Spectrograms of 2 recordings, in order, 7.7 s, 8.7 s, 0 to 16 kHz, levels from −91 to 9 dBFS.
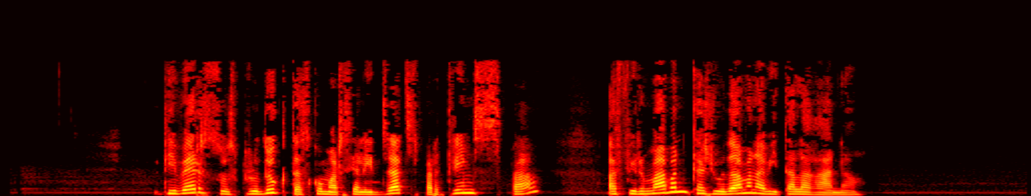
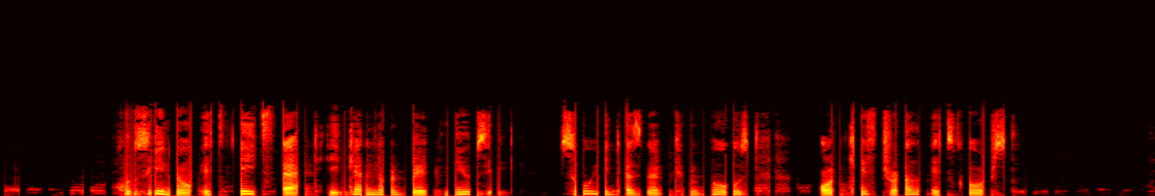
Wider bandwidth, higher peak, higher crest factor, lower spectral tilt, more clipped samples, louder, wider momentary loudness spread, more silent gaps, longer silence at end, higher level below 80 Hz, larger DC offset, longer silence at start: first, 11.5 kHz vs 7.8 kHz; about the same, -4 dBFS vs -4 dBFS; about the same, 22 dB vs 24 dB; about the same, -4.5 dB/octave vs -5.5 dB/octave; neither; about the same, -25 LUFS vs -26 LUFS; about the same, 11 LU vs 9 LU; second, none vs 2.08-2.12 s, 4.01-4.06 s, 4.15-4.21 s, 5.93-5.97 s, 6.09-6.14 s; first, 1.3 s vs 1.1 s; second, -64 dBFS vs -56 dBFS; neither; first, 1.25 s vs 0.9 s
